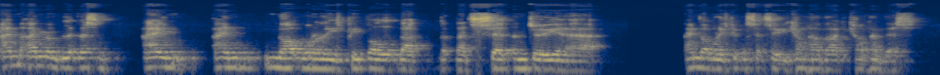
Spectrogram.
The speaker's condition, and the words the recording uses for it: Stuttering. And I know for a fact that I'm a stammer.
